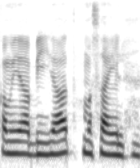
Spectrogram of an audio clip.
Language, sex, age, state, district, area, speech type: Urdu, male, 18-30, Uttar Pradesh, Saharanpur, urban, spontaneous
